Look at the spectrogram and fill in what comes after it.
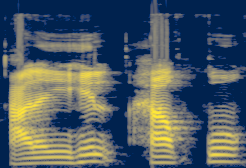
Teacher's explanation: قاف کو موٹا کرنا ہے، سختی کرنی ہے قاف میں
